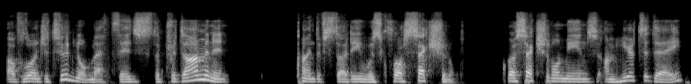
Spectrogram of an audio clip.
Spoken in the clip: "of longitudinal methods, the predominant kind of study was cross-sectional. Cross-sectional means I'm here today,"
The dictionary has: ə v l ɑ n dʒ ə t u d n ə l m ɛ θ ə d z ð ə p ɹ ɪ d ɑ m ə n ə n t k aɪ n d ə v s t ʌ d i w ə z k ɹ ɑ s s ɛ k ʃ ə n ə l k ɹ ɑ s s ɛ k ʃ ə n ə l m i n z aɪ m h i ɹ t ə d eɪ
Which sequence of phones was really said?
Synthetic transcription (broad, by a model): ə v l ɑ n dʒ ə t u d n l m ɛ θ ə d z ð ə p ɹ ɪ d ɑ m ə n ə n k aɪ n d ə v s t ʌ d i w ə z k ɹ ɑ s s ɛ k ʃ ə n l k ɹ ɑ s s ɛ k ʃ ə n l m i n z aɪ m h i ɹ t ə d eɪ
